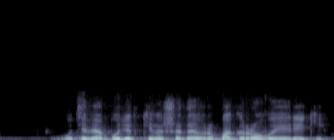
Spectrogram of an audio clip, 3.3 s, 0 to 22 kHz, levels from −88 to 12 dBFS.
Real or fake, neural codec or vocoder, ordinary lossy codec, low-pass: real; none; Opus, 16 kbps; 7.2 kHz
